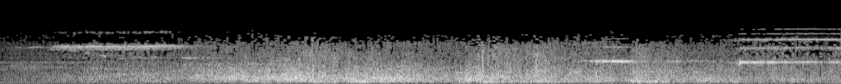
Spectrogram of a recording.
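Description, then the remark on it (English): A train pulls away out of Paddington, its steady chugging rumble filling the scene while high whistle tones sound at the start and again near the end, loud with no voices. “As the train sped out of Paddington, I looked back at the tall, austere figure of Holmes gazing after us.”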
